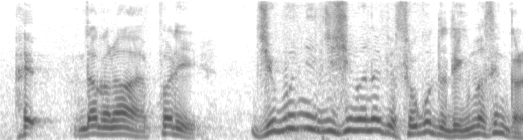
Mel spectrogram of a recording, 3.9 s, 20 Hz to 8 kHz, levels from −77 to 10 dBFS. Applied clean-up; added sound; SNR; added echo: none; none; none; none.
